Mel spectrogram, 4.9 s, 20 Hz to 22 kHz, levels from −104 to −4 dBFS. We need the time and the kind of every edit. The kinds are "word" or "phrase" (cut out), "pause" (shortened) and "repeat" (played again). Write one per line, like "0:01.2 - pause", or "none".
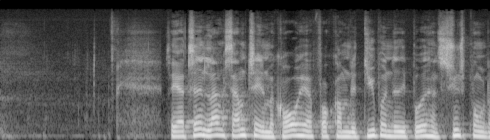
0:01.6 - pause

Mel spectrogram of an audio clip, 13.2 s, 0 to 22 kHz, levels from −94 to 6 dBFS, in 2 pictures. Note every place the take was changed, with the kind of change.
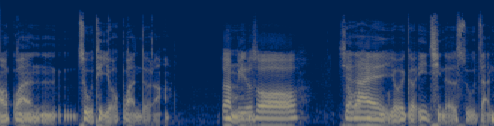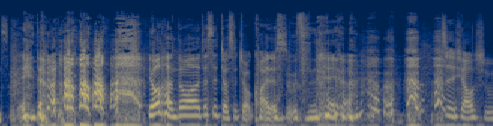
none

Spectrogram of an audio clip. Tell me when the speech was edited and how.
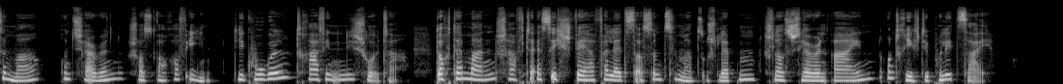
0:02.3 - pause
0:04.1 - pause
0:07.6 - pause

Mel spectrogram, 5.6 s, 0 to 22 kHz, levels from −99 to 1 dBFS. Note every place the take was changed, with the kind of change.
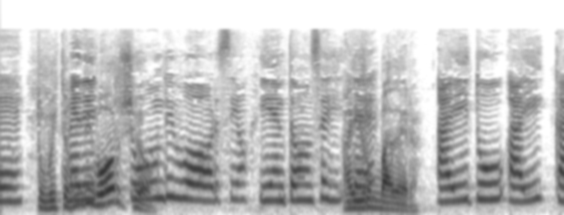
0:02.6 - pause
0:03.6 - word

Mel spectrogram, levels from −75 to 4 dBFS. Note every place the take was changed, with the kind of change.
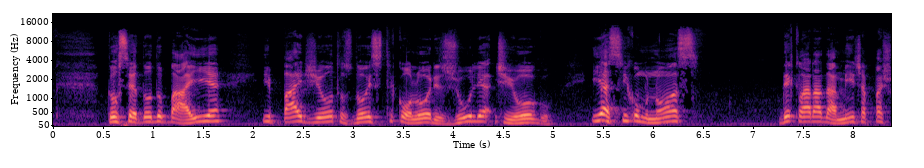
0:04.4 - word

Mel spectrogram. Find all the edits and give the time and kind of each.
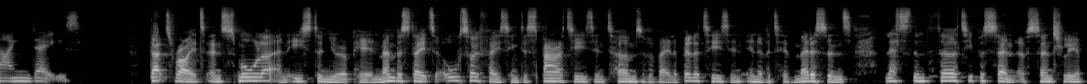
none

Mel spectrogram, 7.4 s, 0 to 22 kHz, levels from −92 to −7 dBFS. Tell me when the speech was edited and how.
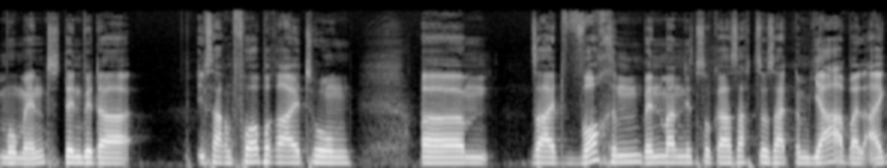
0:01.7 - word
0:04.4 - word
0:05.3 - word
0:05.8 - word
0:06.3 - word

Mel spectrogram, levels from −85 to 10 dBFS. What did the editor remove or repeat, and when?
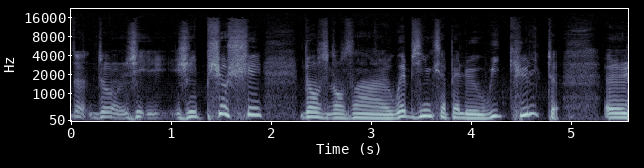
0:02.6 - word

